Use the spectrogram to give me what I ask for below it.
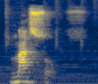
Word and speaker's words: muscles: Muscles. Otro día vemos las palabras que tienen letras que no se pronuncian. En este caso la T es muda, ¿vale?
